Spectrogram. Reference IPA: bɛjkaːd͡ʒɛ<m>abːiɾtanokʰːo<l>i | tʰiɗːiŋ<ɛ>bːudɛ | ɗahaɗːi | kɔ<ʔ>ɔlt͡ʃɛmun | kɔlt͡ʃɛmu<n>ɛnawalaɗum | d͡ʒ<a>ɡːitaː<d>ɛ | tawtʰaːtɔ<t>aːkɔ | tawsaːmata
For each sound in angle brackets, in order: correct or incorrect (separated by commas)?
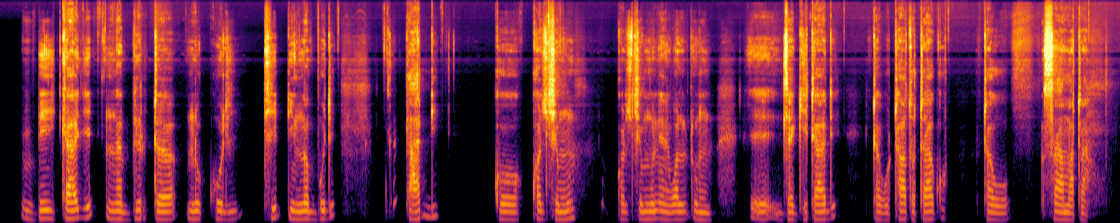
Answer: incorrect, correct, incorrect, incorrect, correct, correct, correct, correct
